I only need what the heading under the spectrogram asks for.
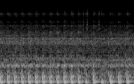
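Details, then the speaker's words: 2019 Yamaha TTR50 single-cylinder dirt bike at idle: choppy, uneven beat with brief cut-outs where firing drops; cause found to be spark plug boot end arcing against the engine, fixed by trimming cable, new connection, dielectric grease. "see that listen hear it hear the bike cut out so what I discovered was the end of this boot right here is shorting out against the motor"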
